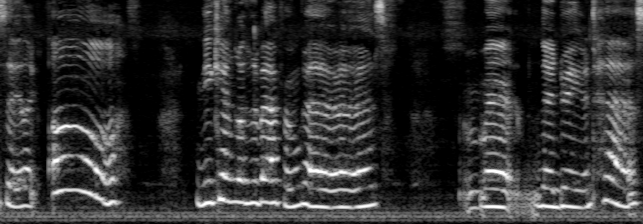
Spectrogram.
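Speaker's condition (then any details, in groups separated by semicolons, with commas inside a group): Cerebral palsy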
